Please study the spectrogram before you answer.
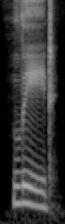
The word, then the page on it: lead: tack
